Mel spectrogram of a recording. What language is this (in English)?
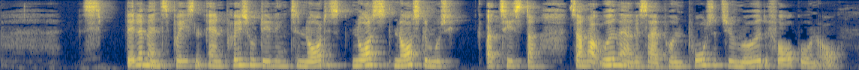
Danish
